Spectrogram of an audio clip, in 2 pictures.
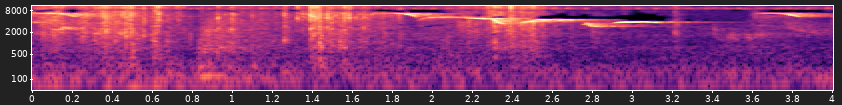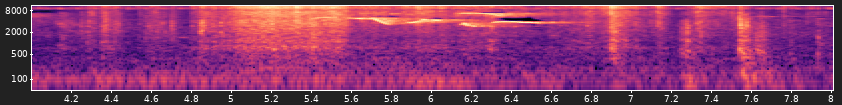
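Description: A small bird calling: high chirps that slide down and then level off, in clusters of three or four, about two seconds in and again about five seconds in.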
